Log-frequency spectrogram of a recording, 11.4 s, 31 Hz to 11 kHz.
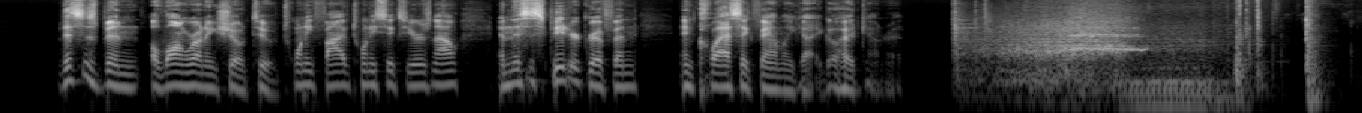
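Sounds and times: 
speech: 0:00.5 - 0:07.6
pickup truck skidding to a stop with tires screeching: 0:08.0 - 0:10.4.

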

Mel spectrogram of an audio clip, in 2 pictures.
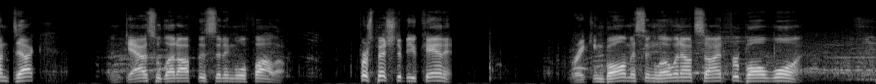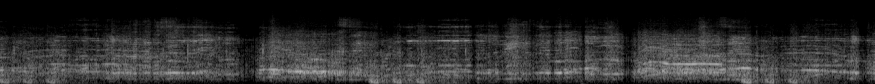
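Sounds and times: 
speech: 0:00.0 - 0:02.9, 0:03.6 - 0:04.6, 0:05.7 - 0:08.1, 0:08.7 - 0:09.0
baseball stadium crowd cheering: 0:05.7 - 0:17.5
rhythmic low thumps: 0:08.7 - 0:10.1, 0:12.4 - 0:13.7, 0:16.2 - 0:17.3.

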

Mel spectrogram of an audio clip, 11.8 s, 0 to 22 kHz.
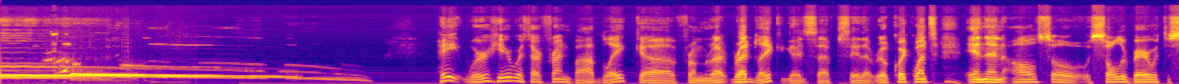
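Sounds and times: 
wolf howling: 0:00.0 - 0:03.7
speech: 0:04.4 - 0:11.7.

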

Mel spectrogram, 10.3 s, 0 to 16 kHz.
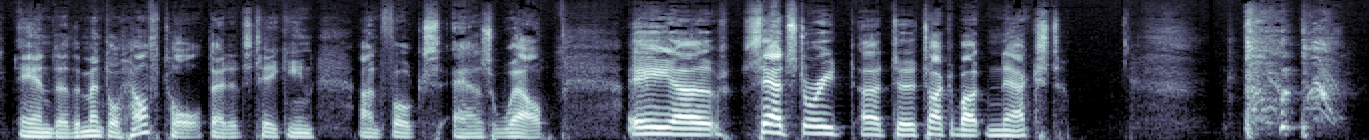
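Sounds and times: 
speech: 0:00.1 - 0:08.0
person coughing: 0:09.3 - 0:10.2.

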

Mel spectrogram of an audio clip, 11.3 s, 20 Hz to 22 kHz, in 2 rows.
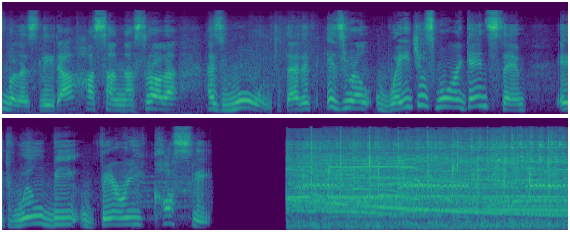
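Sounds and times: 
speech: 0:00.0 - 0:07.8, 0:08.5 - 0:09.0
teachers cheering and shouting in celebration after a strike deal in Newton, Massachusetts: 0:08.5 - 0:11.3.

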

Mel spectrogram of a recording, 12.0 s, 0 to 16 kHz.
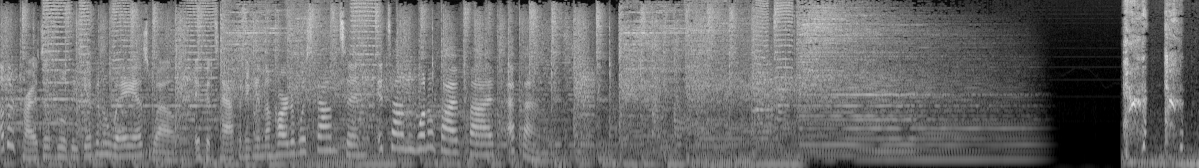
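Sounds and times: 
speech: 0:00.1 - 0:05.9
sustained musical chord: 0:06.3 - 0:10.5
child coughing: 0:11.2 - 0:11.9.

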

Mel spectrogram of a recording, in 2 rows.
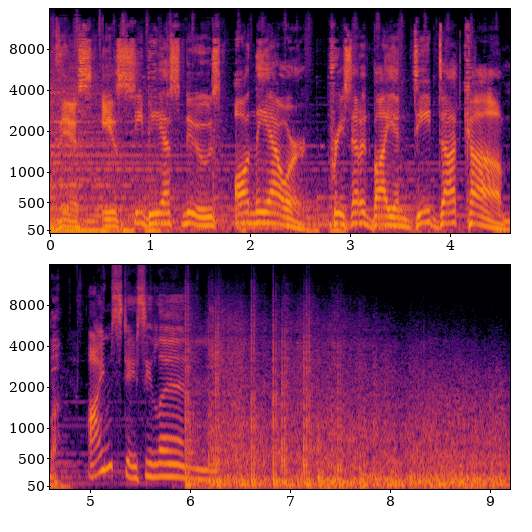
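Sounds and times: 
speech: 0:00.1 - 0:06.6
explosions from airstrikes: 0:05.9 - 0:09.1.

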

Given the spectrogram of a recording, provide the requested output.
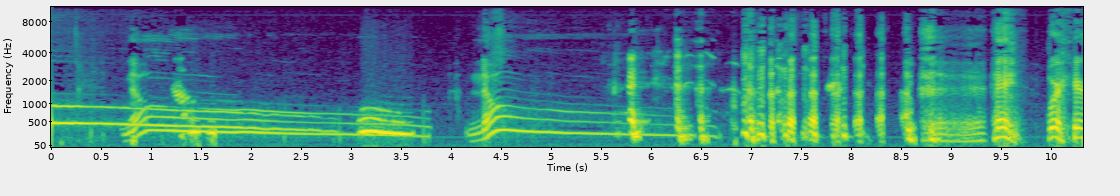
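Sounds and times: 
wolf howling: 0:00.0 - 0:03.6
speech: 0:00.8 - 0:01.8, 0:03.1 - 0:04.9, 0:05.8 - 0:10.3
laughter: 0:05.6 - 0:09.7.

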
